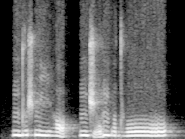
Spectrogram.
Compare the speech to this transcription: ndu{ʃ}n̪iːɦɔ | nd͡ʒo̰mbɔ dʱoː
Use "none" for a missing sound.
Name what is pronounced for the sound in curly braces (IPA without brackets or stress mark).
ʃ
